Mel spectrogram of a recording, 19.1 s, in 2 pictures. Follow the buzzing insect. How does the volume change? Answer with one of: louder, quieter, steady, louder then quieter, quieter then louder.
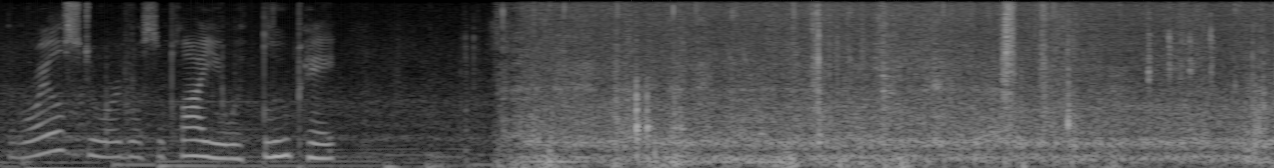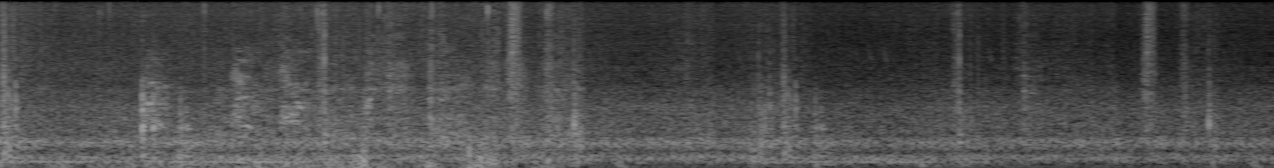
louder then quieter.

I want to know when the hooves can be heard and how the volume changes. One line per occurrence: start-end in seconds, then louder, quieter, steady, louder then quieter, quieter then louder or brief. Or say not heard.
3.6-13.9 quieter then louder.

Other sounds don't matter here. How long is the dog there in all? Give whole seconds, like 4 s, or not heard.
2 s.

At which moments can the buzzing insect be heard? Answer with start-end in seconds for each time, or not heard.
0.0-19.0.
